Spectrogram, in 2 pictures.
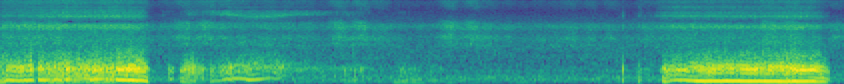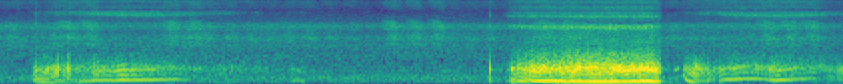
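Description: Slow, loud, rattling snores about every seven seconds, each followed by a softer breath out; ordinary snoring.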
